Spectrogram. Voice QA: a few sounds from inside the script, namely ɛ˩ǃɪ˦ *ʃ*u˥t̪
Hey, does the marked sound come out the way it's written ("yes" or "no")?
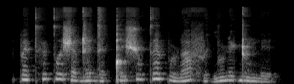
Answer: yes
